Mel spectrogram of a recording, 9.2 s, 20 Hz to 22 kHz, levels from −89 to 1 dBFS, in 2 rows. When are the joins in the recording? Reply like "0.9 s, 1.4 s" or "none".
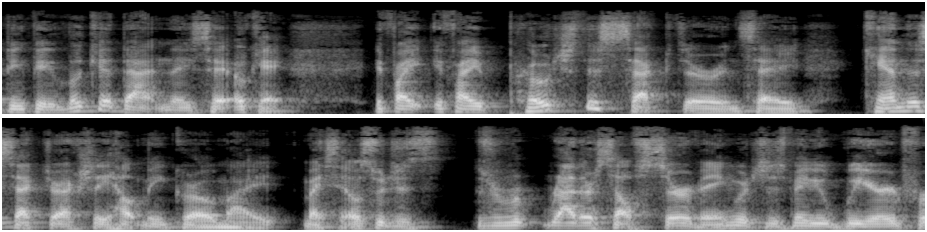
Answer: none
